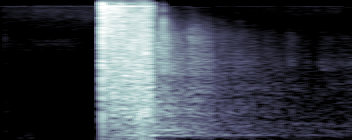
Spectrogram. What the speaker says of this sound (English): We're gonna fire it off in the center of this bucket.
